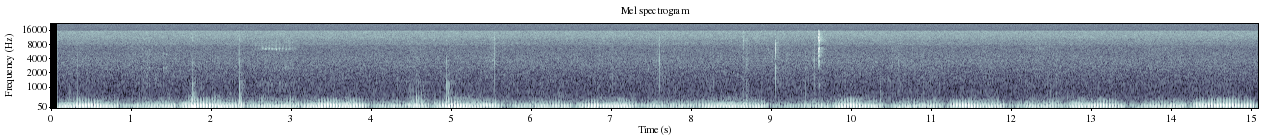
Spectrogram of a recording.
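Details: Domestic cat purring indoors on a sofa at lunchtime while kneading; steady low rumble swelling and easing in breath cycles roughly every second, with a few faint clicks and soft knocks over a quiet room background.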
